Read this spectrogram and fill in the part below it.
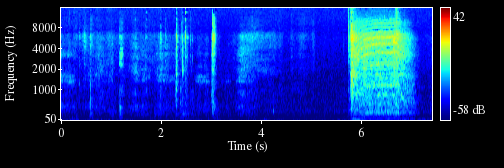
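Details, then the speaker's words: Volvo 240GLE project with LS2 engine, unstarted for 8 years and freshly rewired, spark plugs out and injectors and coils disconnected for an oil-pressure check: a few light clicks, then a steady whirr of the starter spinning freely; starter and circuit work. "that's good noise starter motor works the circuit to get there is working"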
